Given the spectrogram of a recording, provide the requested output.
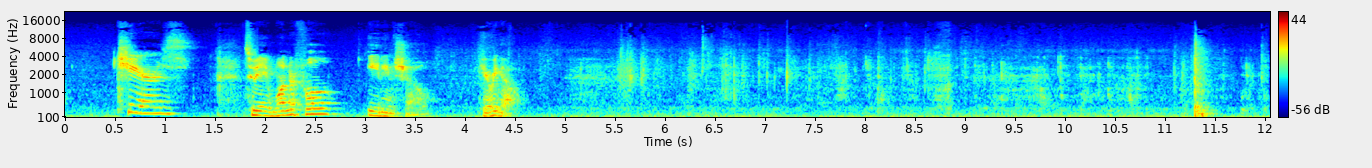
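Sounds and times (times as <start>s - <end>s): person chewing a burger: 4.7s - 12.0s.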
